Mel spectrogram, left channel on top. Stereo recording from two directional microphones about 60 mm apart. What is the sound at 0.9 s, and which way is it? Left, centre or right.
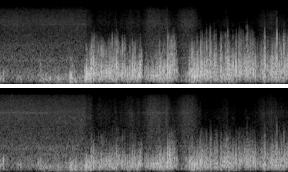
Wind noise, left.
